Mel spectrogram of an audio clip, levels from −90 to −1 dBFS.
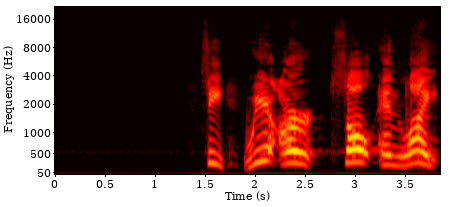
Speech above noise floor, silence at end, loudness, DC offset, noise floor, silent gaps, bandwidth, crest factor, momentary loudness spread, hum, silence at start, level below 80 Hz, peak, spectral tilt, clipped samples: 52 dB; 0.05 s; -34 LUFS; under 0.1%; -86 dBFS; none; 15.5 kHz; 18 dB; 13 LU; none; 1.5 s; under -90 dBFS; -18 dBFS; -2.5 dB/octave; under 0.1%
